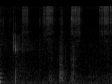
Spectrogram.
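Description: Near silence, with faint rustles of a paper sewing pattern being handled on lace fabric and a light click about a third of a second in.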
